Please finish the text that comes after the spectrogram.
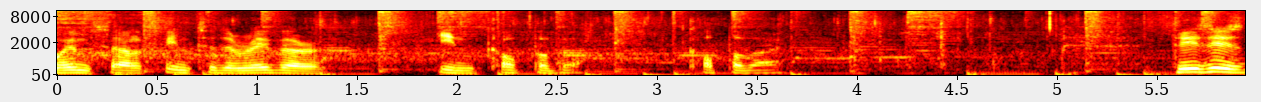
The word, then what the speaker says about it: Kopparberg: Locals pronounce it Kopparberg.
